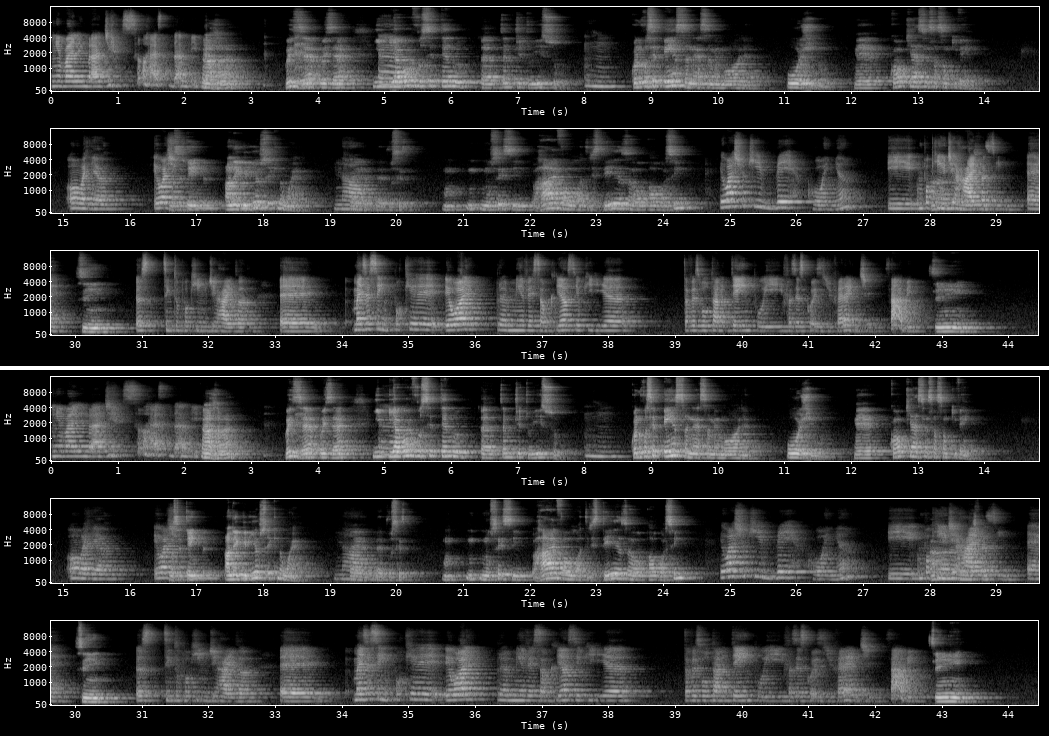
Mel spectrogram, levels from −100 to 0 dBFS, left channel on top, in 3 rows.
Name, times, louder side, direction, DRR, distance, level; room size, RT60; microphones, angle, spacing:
voice 1, 0.0-2.4 3.6-3.8 4.9-5.3 8.0-8.5 11.2-11.6 15.1-15.7 16.4-17.3 17.7-18.0 19.1-19.7 24.9-26.8 27.4-29.2 29.5-29.7 30.9-32.6 33.1-33.7 34.2-36.0 36.3-38.3 39.1-42.6, left 3 dB, 50° left, 3 dB, 0.6 m, -36 dB
voice 2, 2.2-2.7 3.5-7.6 8.7-10.5 11.0-11.5 12.0-12.3 12.6-13.8 16.6-17.1 17.4-18.5 19.3-20.1 20.7-24.3 28.0-28.6 30.0-30.4 42.9-43.3, right 2 dB, 50° right, 3 dB, 0.5 m, -32 dB
3.0 x 2.9 x 4.2 m, 0.97 s
head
